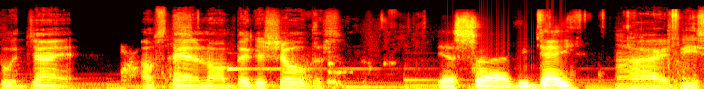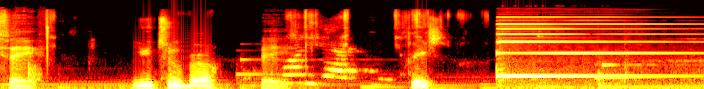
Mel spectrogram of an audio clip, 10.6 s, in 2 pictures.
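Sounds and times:
speech: 0:00.0 - 0:09.2
elevator arrival chime: 0:09.0 - 0:10.5.

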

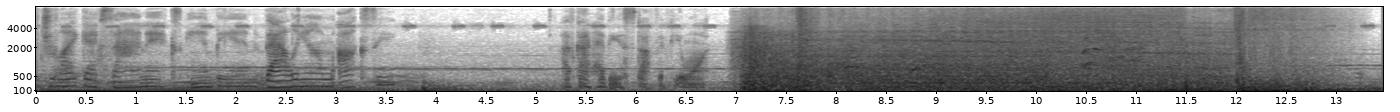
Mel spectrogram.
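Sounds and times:
speech: 0:00.1 - 0:04.0, 0:05.3 - 0:08.9
plane crash explosion: 0:07.0 - 0:13.3.

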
